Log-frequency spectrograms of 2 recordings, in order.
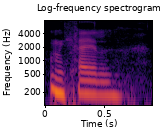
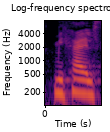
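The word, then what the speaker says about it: Michael: Mijael. Mijael, sí, acá Es la pronunciación. – Es la pronunciación alemana.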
